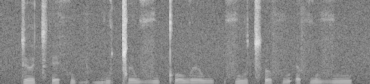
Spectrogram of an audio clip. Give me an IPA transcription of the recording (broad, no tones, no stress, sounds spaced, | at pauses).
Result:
t ø t͡sʼ e h u b ɵ b u ǀ ø w v u kʼ o w ø w | f u t͡sʼ ɵ f u ʔ ɛ f w u v u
